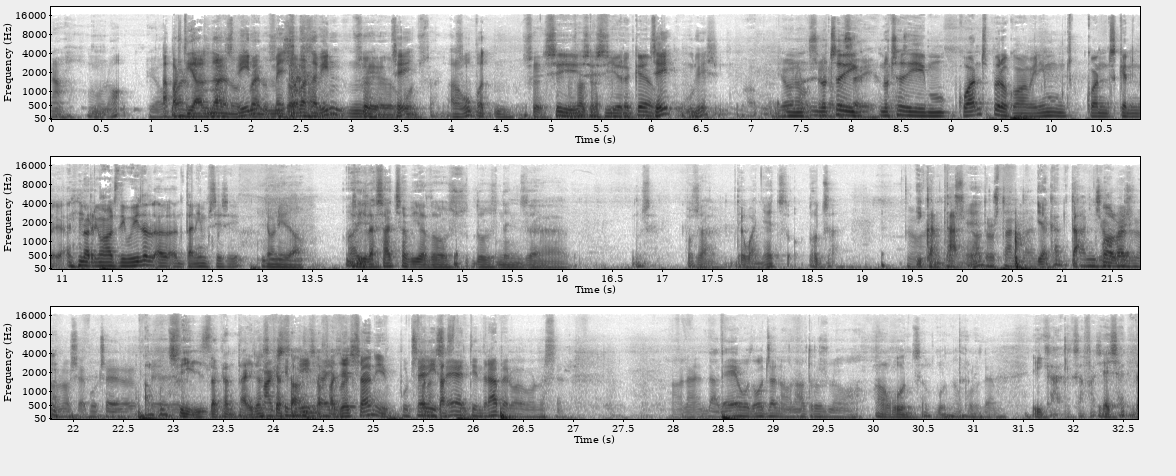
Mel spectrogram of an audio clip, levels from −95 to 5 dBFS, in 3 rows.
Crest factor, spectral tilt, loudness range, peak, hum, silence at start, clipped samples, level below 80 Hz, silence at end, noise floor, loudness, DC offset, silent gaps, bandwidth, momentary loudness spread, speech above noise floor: 18 dB; -5.5 dB/octave; 11 LU; 0 dBFS; none; 0 s; under 0.1%; -28 dBFS; 0 s; -44 dBFS; -18 LUFS; under 0.1%; none; 17 kHz; 17 LU; 26 dB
